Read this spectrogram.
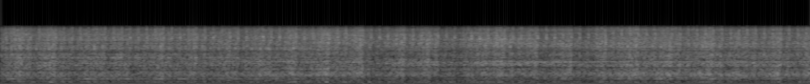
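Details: Ford Focus engine at idle with a light, steady tick about three times a second. Ticking noise; owner suspects the water pump or a worn bearing, not confirmed.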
